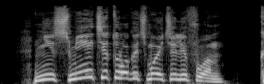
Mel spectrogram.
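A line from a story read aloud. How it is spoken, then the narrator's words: Shouted. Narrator (Russian): крикнула молодая особа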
